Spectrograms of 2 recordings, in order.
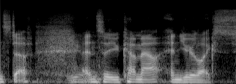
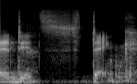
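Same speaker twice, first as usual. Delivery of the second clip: put-on disdainful British accent, quieter; 5 dB quieter than usual. Quoting how a book's reader delivered a line, mock-disdainful, British accent. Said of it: "he said it with such disdain".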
